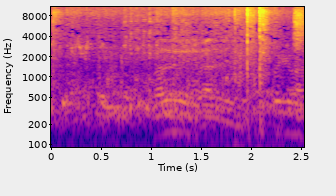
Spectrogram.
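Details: Many pigeons on a Bangladesh farm of 120 pairs, July 2025: deep, wavering coos rise and fall in short bursts beneath a man's speech, with a couple of sharp knocks near the end.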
